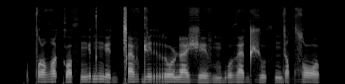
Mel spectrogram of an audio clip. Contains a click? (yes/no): yes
